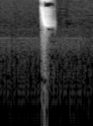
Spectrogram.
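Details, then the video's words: A female chestnut-bellied seed finch, calling a lot, gives a single short, high, slightly buzzy chip note. Nothing else is heard. "Fêmia do Curió Chamando Muito"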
